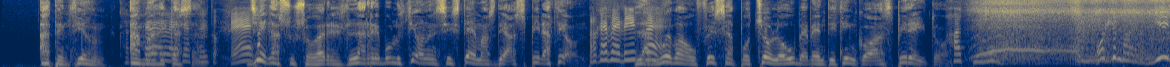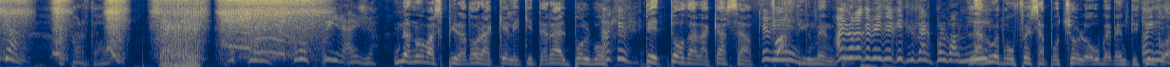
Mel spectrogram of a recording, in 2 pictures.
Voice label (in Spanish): Publicidad; Ufesa; Pocholo; aspireitor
